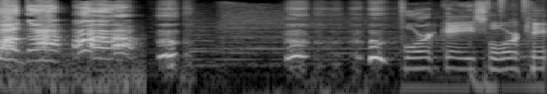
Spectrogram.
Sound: cries

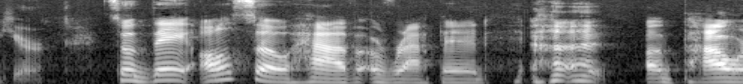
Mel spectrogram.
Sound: chuckles

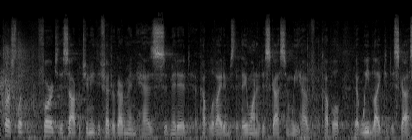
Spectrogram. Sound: applause

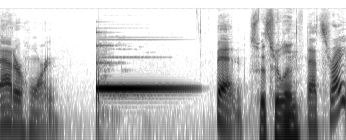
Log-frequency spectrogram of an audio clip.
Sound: dinging

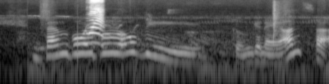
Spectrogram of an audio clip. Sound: unsatisfied squeal at the jerk

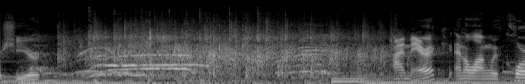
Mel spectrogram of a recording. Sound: applause

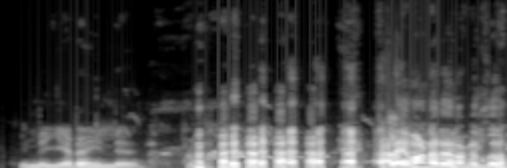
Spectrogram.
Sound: laughs

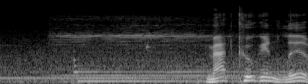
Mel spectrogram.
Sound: cars honk

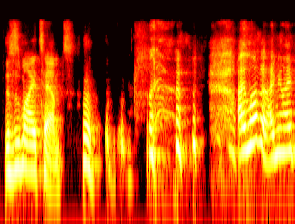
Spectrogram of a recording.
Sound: both laugh

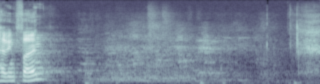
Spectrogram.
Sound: audience laughing

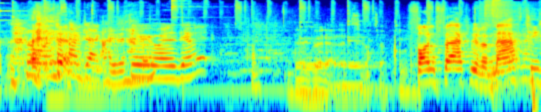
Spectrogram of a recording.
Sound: laughter

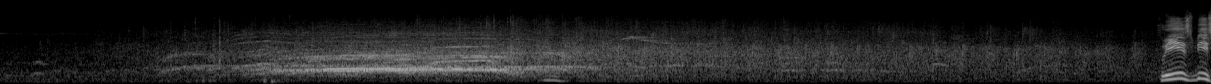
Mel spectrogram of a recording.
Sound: applause

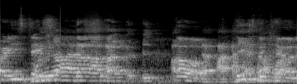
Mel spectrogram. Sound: stammers

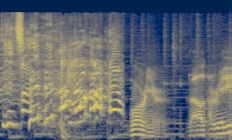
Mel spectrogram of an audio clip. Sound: laughs

